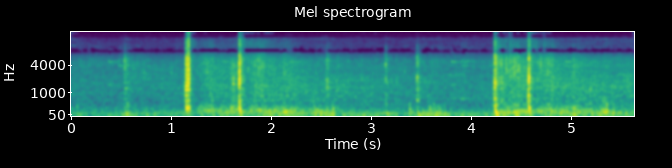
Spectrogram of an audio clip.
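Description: Aerial fireworks shells bursting: a string of sharp bangs, the loudest coming in two close pairs about a second in and about four seconds in, over a continuous low rumble.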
